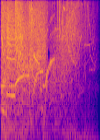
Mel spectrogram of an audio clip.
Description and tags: An industrial electronic effect. Created with Metaphysical Function from Native
Instruments. Further edited using Cubase SX and mastered using Wavelab.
